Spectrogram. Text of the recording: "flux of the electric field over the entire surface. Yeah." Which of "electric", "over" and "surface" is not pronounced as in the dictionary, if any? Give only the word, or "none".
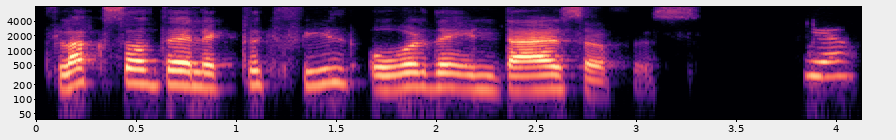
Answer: none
